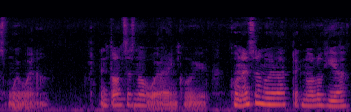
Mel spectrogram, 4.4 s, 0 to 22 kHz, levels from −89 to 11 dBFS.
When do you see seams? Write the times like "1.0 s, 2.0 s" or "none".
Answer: 2.7 s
